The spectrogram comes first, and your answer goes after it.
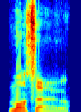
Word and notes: mosso: British English

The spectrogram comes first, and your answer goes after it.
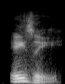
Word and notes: AZ: American English

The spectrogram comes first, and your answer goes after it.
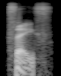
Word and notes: faith: British English

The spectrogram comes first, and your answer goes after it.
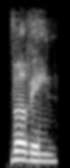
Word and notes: vervain: Indian

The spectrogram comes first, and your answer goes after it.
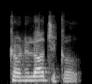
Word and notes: chronological: Indian

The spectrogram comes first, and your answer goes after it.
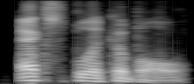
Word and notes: explicable: American English

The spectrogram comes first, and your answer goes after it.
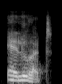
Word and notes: eluate: Indian

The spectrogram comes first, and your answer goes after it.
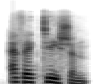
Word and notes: affectation: Indian

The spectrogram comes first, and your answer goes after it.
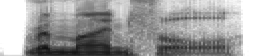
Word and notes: remindful: British English

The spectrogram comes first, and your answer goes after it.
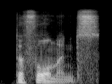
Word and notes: performance: British English

